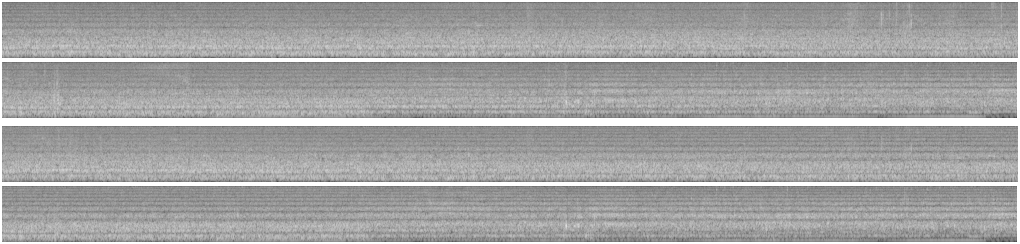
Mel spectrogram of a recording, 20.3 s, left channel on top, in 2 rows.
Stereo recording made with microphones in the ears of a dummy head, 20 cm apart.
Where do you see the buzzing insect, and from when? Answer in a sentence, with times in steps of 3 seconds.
In this clip you hear the buzzing insect on the right from 0 s, in the centre from 3 s and on the left from 6 s.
